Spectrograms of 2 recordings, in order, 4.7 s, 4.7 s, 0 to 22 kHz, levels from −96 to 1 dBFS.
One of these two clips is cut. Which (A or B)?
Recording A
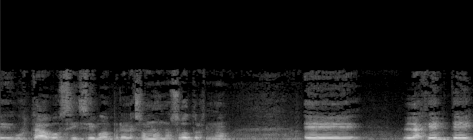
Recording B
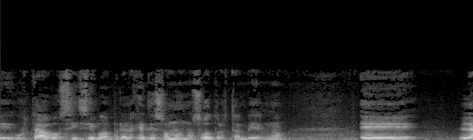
A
